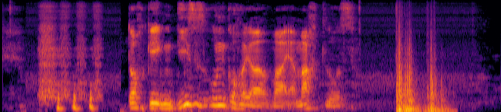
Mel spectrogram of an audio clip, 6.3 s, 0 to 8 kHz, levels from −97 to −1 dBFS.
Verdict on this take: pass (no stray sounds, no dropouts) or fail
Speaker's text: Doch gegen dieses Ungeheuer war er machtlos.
fail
